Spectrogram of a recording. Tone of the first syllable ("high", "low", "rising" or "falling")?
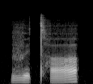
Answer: low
